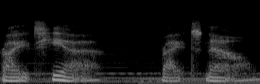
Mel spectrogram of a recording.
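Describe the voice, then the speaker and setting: Music plays in the background. A soft-spoken woman talks at a very slow pace. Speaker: voice actor; meditation guide. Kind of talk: guided meditation. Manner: very slow, soft-spoken.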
